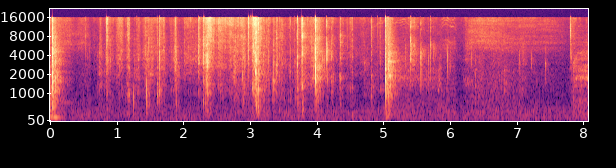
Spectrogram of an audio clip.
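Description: Cardboard-and-plastic blister pack of AA batteries being torn open and crinkled, with scattered sharp clicks and snaps from handling the packaging.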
